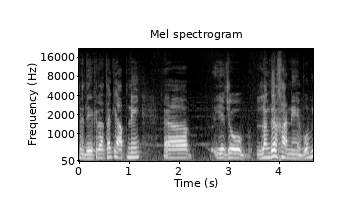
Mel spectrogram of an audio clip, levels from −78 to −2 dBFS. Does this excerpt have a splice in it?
yes; 1 cut; at 3.4 s

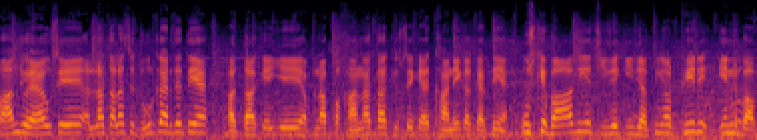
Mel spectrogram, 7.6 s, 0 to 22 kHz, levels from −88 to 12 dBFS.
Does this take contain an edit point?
yes; 2 cuts; at 2.2 s, 5.1 s

